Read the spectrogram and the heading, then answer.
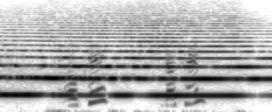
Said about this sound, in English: So if he decides to use the air horn, an air horn.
